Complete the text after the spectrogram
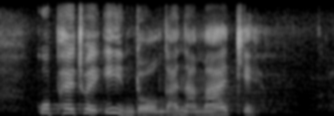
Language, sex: Xhosa, female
